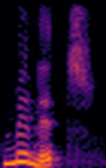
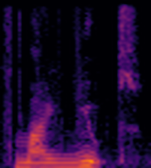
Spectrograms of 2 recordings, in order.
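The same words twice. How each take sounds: First: Pronounced like the word for a period of time. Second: Pronounced like the word meaning very small. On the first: It names a period of time. The speaker calls it wrong. "Not minute, ... spelt like minute, a period of time" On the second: It means very small. The speaker calls it right. "but minute ... pronounced as minute, meaning very small"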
